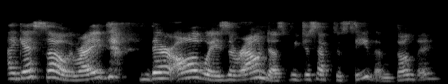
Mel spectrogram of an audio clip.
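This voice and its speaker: A woman's voice: a little high, expressive, moderate pace, pushed and bright, poor audio. A woman speaking as an interview guest in a chatty, conversational way, explaining things through personal anecdotes. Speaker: guest, hypnotherapist and life coach.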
